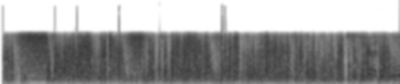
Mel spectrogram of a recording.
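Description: Strong, gusty storm wind blowing through trees and buffeting the microphone in a loud, continuous rush.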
